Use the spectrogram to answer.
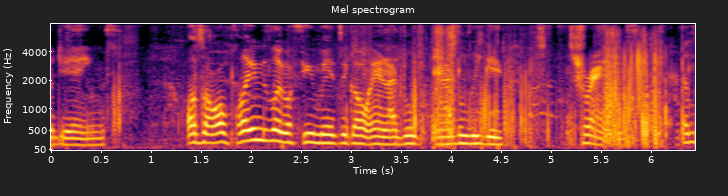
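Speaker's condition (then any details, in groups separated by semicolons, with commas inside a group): No condition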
